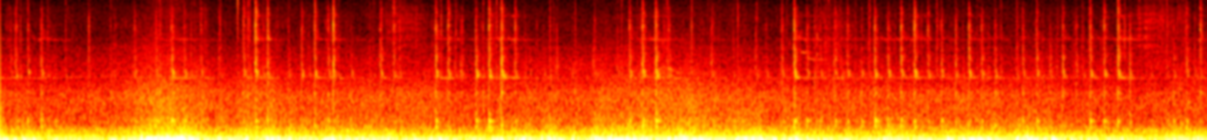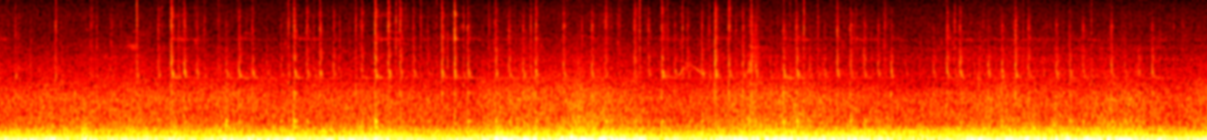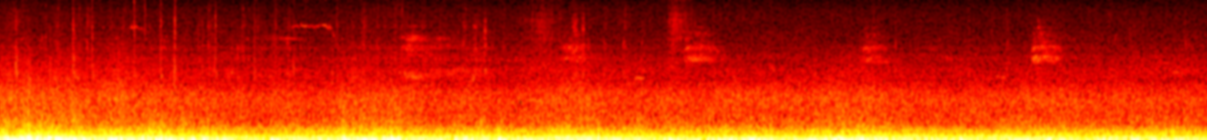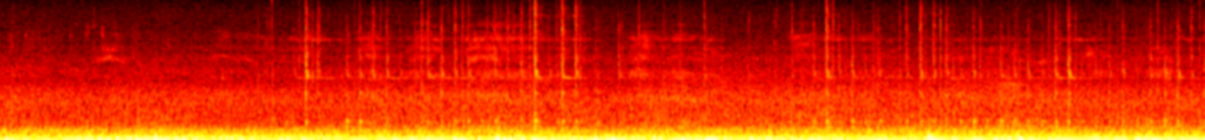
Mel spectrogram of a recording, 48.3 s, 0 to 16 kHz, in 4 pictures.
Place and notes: St Bartholowmews Church, Newbiggin-by-the-Sea, UK - Pinging flagpole ...
Pinging flagpole ... St Bartholowmews church yard ... Newbiggin ... open lavaliers clipped to sandwich box ... background noise from blustery wind ... voices ...
22 September 2017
